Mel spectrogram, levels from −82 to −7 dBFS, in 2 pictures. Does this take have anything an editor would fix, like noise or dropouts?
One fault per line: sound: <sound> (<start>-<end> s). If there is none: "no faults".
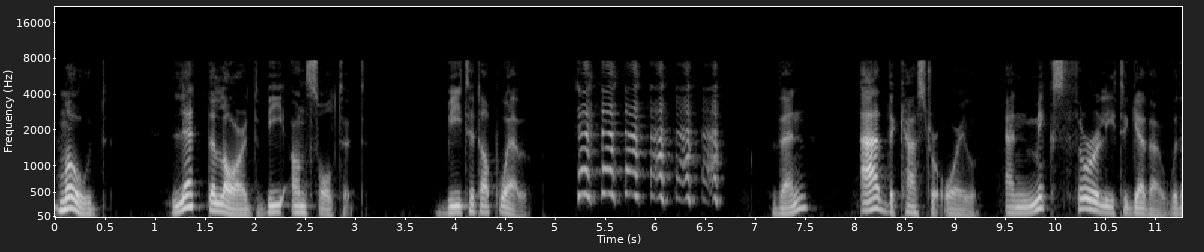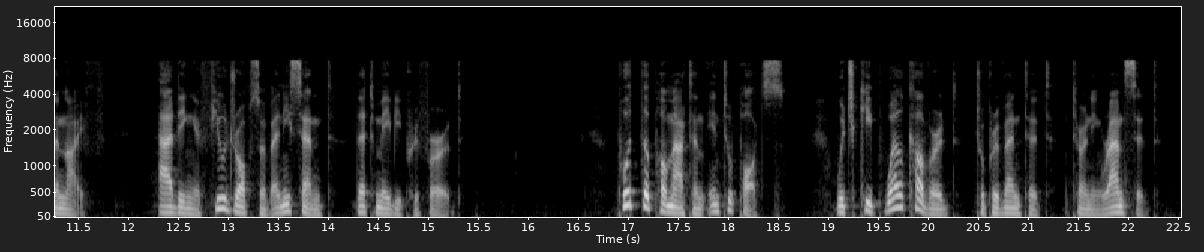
sound: laugh (5.2-6.8 s)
